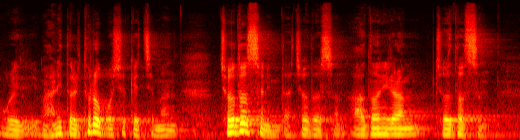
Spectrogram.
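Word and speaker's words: Adoniram: 아도니람 저더슨. 좀 어렵죠. 아도니람 저더슨입니다. R을 영어 발음하면 에도니람이라고 하는 사람도 있지만 어쨌든 저더슨이에요.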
